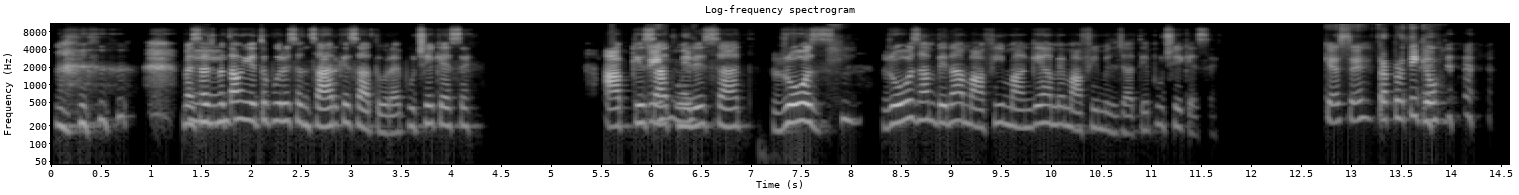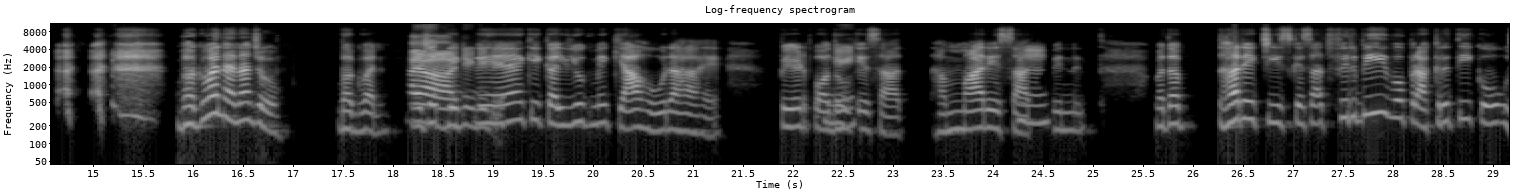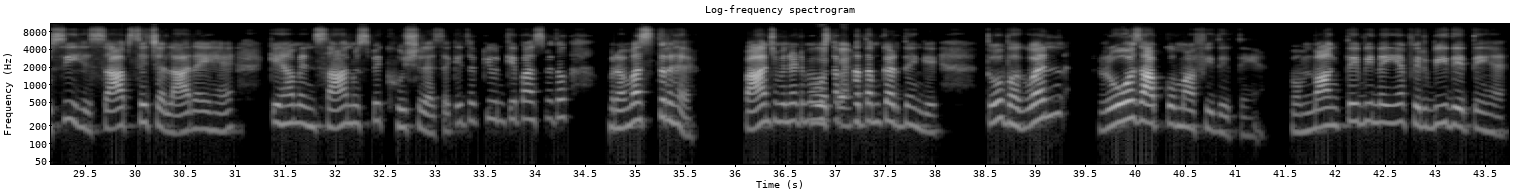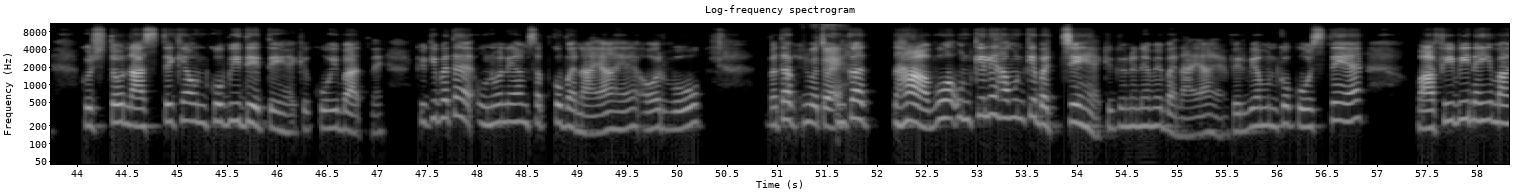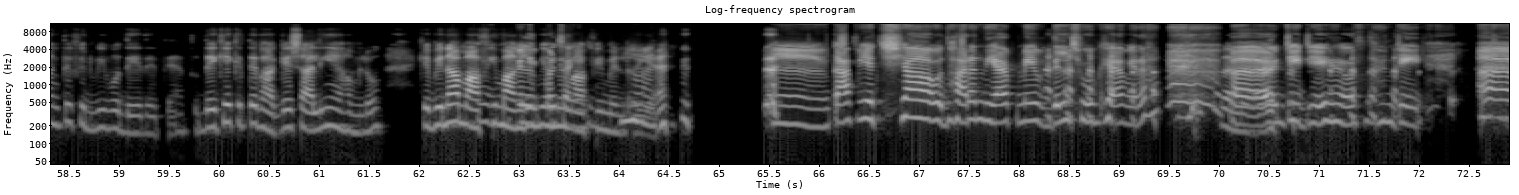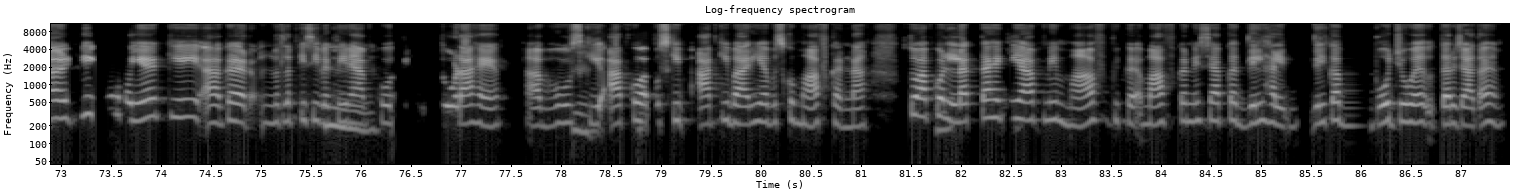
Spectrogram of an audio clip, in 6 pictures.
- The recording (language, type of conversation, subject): Hindi, podcast, माफी मिलने के बाद भरोसा फिर कैसे बनाया जाए?
- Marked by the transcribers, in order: chuckle; chuckle; other noise; chuckle; laughing while speaking: "धन्यवाद"; laughing while speaking: "गया मेरा"; chuckle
